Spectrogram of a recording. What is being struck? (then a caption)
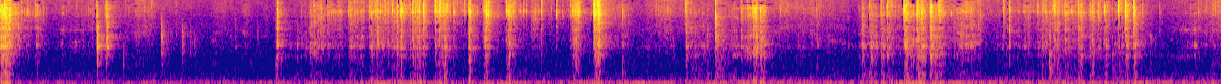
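Bar of soap cut with a small metal blade. A solid oval bar of dry green soap, held in the hand, is scraped and cut with a small metal blade, and the shavings fall onto a pile. Quick, bright scraping and crisp cutting strokes come in irregular bursts over a low, soft rumble. The strokes are too closely packed to count.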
